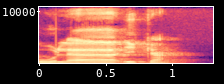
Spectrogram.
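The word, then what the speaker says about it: أولئك: Yang pertama ulaika. Ya, dipanjangkan 2 harokat karena di depannya terdapat waw sukun ya.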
